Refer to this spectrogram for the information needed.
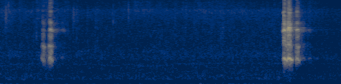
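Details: At sunset along a creek bottom, a ring-necked pheasant gives two harsh, clipped calls about three seconds apart, the second a louder stuttering double note, in a quiet setting.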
